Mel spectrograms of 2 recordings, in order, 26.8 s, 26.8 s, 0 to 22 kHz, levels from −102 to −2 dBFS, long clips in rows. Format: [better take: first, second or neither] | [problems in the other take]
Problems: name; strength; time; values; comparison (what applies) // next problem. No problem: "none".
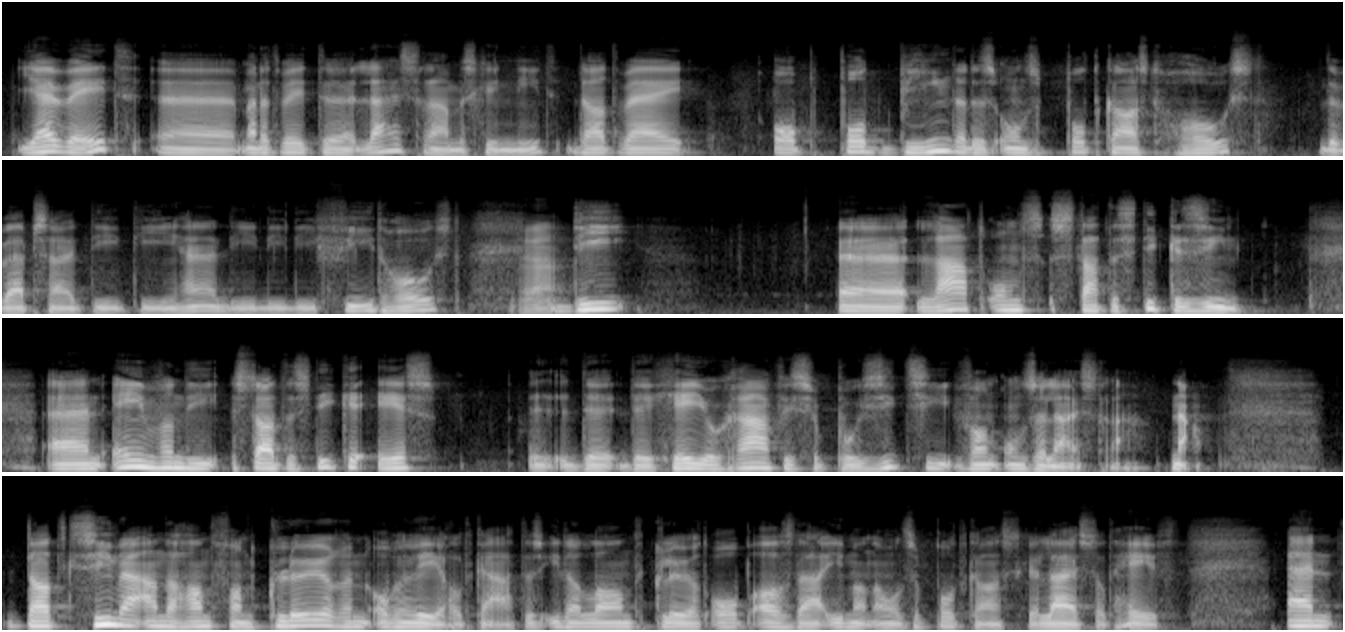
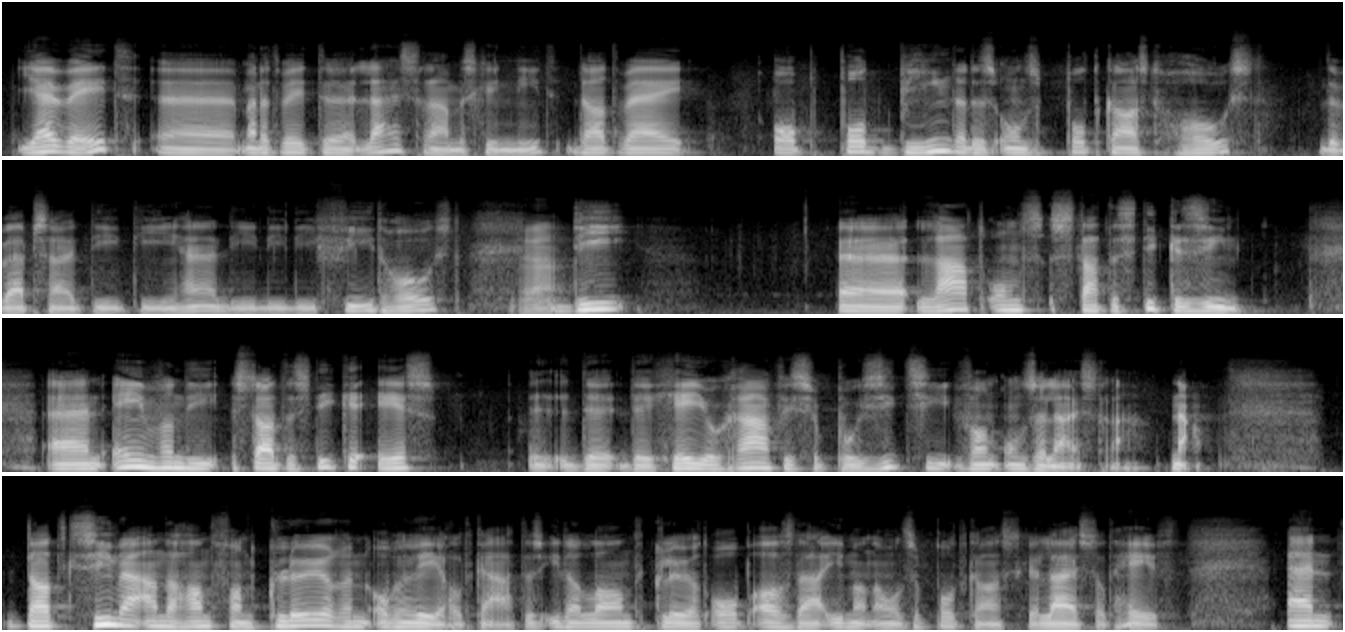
neither | muffled; slightly; fading above 3.5 kHz; the same in both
